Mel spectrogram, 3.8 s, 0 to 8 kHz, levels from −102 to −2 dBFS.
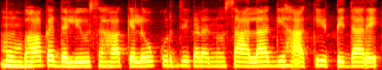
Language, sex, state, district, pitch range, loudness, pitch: Kannada, female, Karnataka, Bidar, 185-195 Hz, -16 LUFS, 190 Hz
